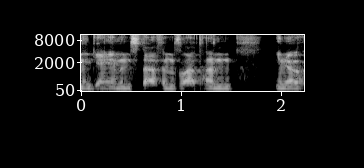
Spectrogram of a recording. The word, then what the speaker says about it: Zlatan: been trying to do better with I believe Zlatan is is the better pronunciation.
